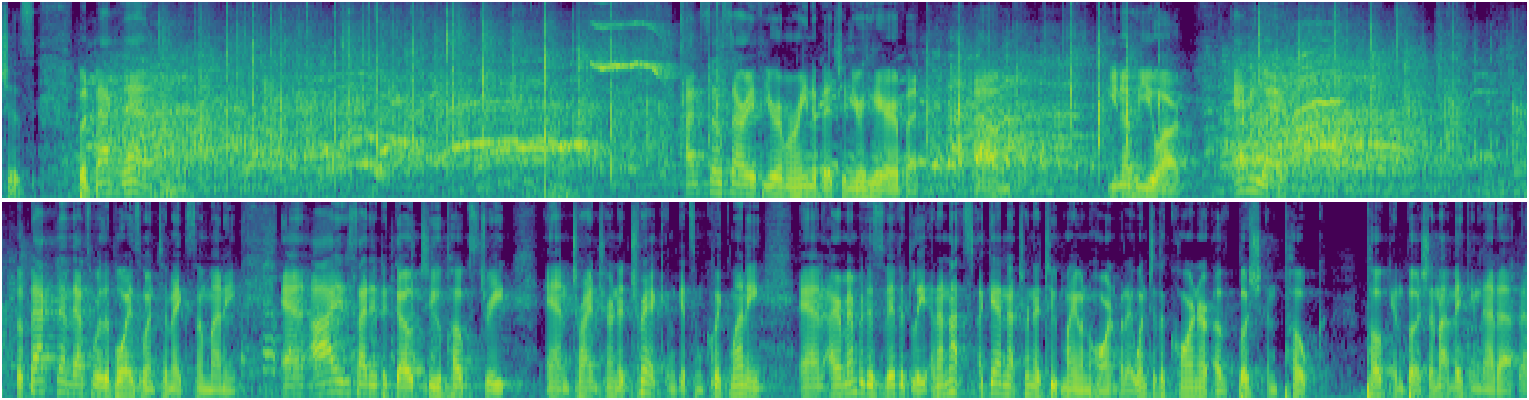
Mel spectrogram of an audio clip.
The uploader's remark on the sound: This was recorded at our San Francisco Sketchfest show.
